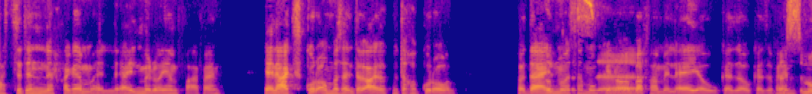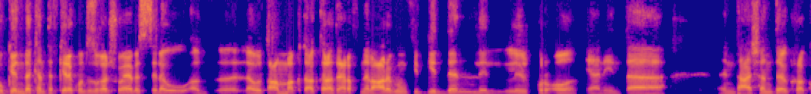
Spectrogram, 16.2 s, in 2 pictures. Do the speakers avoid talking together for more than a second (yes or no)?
no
